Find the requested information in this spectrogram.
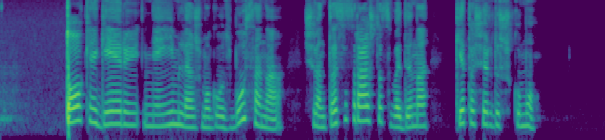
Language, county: Lithuanian, Klaipėda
